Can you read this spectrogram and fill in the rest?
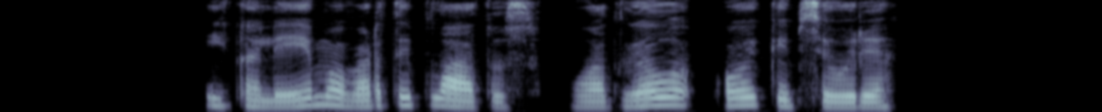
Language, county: Lithuanian, Klaipėda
